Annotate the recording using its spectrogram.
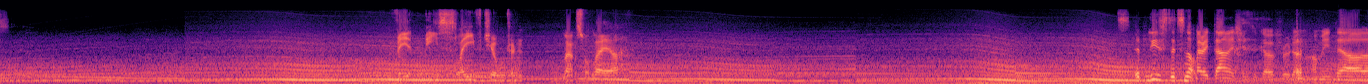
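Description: Racing car engines roar and shift gears at high revs.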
